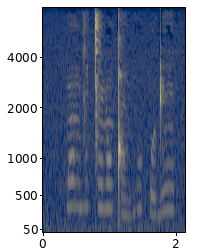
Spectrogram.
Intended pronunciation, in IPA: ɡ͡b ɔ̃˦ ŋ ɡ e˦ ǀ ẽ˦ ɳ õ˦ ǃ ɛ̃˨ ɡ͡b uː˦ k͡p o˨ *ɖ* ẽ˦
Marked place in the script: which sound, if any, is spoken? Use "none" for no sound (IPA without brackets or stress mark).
ɖ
